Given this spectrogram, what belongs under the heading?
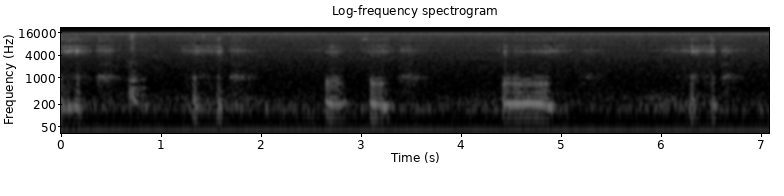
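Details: Quiet rhythmic breathing with rough snorts and brief whistling, squeaky tones from a sleeping puppy; dog snoring.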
